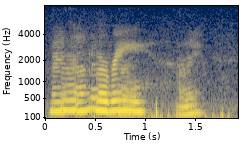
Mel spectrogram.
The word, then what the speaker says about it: Marie: Mary. Isn't that her name? Mary Kondo? Marie.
